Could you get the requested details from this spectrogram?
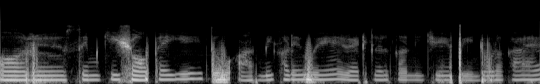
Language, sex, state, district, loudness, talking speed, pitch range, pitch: Hindi, female, Haryana, Charkhi Dadri, -21 LUFS, 210 wpm, 200-220 Hz, 205 Hz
